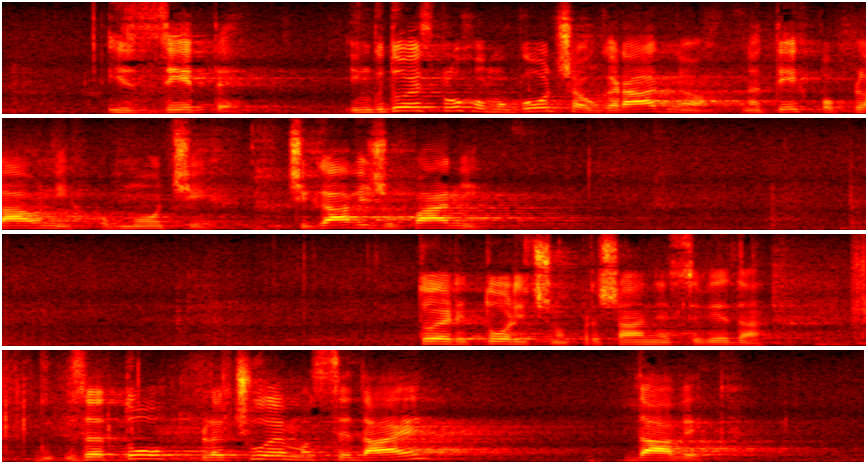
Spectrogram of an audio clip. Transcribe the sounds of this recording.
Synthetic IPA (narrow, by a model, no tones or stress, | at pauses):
izːeːt̪ɛ | iŋɡd̪oːjɛsplɔxɔmɔɡoːt͡ʃawɡɾaːd̪njɔnat̪eːxpɔplawnixɔbmoːt͡ʃjixt͡ʃiɡaːʋiʒupaːni | t̪oːjɛɾɛt̪oːɾit͡ʃnɔupɾaʃaːnjɛsɛʋeːd̪a | zat̪oːplat͡ʃuːjɛmɔsɛd̪aj | d̪aːʋɛk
